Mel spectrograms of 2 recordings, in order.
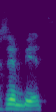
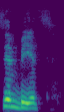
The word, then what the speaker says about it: symbiotes: zimbab and then we're gonna be full of symbiotes and then it's pronounced symbiotes not symbiotes symbiotes that's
